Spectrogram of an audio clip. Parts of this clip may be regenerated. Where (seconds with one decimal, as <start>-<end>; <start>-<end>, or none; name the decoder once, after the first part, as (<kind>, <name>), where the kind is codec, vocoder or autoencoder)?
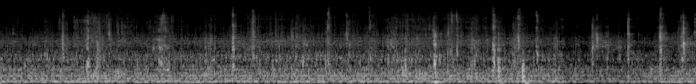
0.0-7.0 (vocoder, BigVGAN v2)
